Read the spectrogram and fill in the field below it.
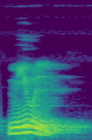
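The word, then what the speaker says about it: Müll: This is mule.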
